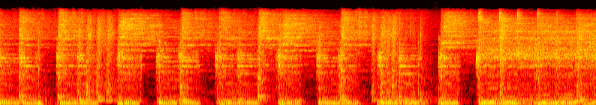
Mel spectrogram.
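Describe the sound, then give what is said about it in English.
A loud, dense rock song with a pounding bass line driving repeated phrases, the full band surging in bursts separated by brief near-silent breaks. No voices talking. “Just like fucking bass line, man, just hammering that bass.”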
